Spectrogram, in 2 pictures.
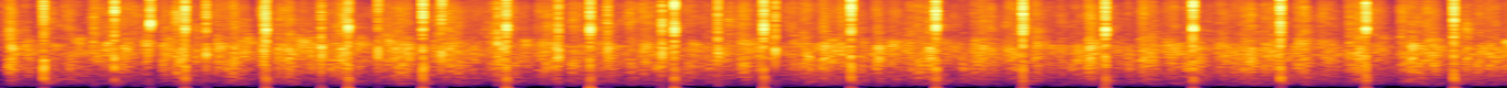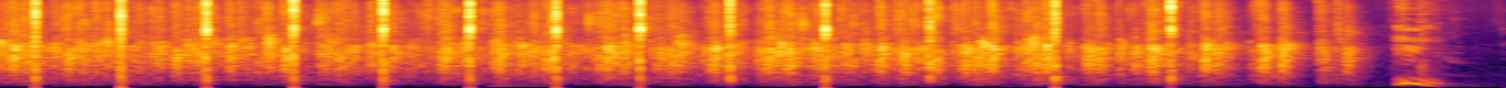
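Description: Audience applauding, steady and sustained, with single louder claps standing out from the mass of clapping.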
